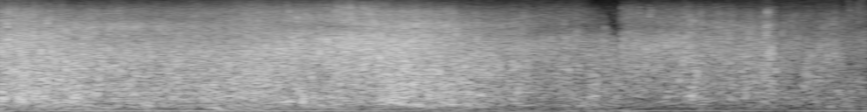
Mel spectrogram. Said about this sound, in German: Schon wogt das Meer.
